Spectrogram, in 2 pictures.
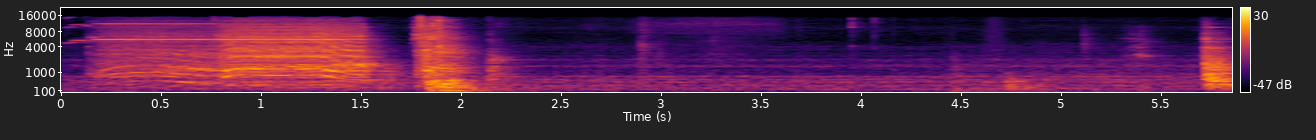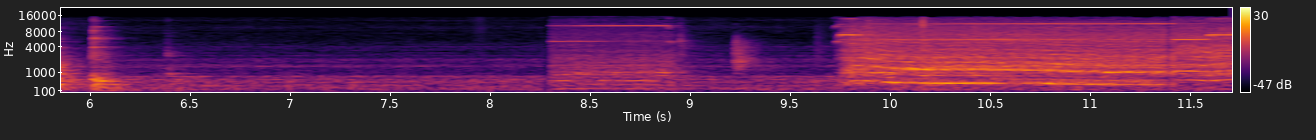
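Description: Cordless drill driving screws into a plywood cabinet, in two runs of a second or two: one at the start and one near the end, where the motor's pitch falls. A couple of sharp knocks come between the runs.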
